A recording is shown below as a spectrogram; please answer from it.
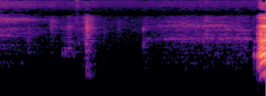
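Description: Near silence in a small kitchen, broken by one faint, short click a little past halfway.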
